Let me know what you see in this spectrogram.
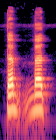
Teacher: تا زبر با تب، با زبر تا بت، تبت، تا پہ قلقلہ نہیں ہوگا، اس بات کا خیال رکھیں۔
